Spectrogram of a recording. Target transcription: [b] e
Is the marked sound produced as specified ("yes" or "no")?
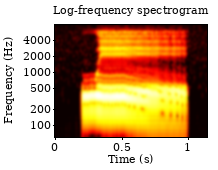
no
